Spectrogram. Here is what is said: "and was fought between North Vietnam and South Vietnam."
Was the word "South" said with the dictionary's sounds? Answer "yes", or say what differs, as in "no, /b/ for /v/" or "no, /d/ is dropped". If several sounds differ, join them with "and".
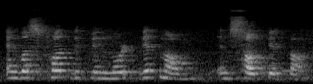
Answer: no, /t/ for /θ/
